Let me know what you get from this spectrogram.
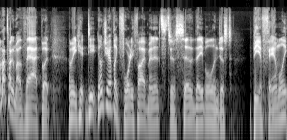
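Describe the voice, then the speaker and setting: Very fast and very even in loudness, a man speaks in a fairly low pitch with ordinary pitch variation. Noticeable background noise runs underneath. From Italian-American background. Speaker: radio co-host. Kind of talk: casual radio chat. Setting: radio studio. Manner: hesitant, frequent repetitions.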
